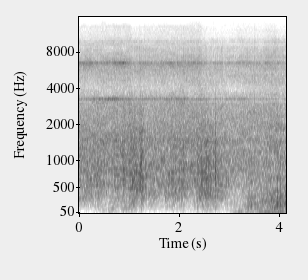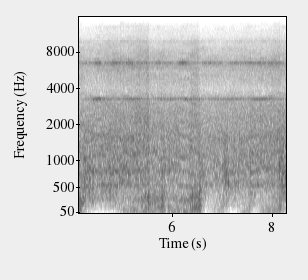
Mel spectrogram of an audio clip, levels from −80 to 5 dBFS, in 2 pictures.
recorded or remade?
remade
